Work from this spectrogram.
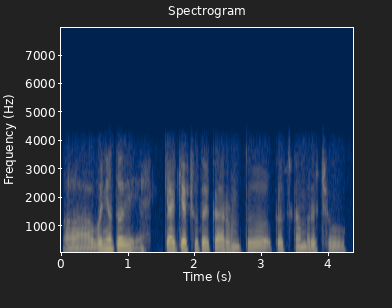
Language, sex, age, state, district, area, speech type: Kashmiri, male, 30-45, Jammu and Kashmir, Shopian, rural, conversation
